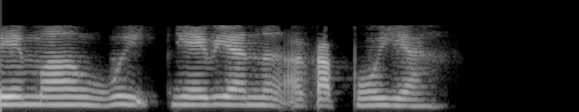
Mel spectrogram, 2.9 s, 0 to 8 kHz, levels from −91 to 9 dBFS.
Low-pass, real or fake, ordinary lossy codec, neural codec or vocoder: 7.2 kHz; fake; AAC, 16 kbps; codec, 16 kHz, 2 kbps, X-Codec, HuBERT features, trained on balanced general audio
